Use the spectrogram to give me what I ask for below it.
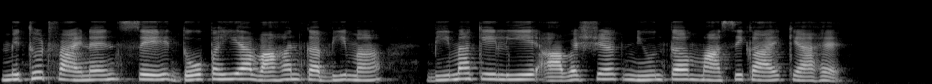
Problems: background sounds at intervals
